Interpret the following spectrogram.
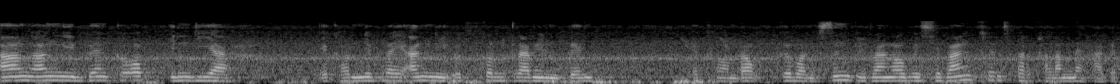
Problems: constant background noise, low volume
